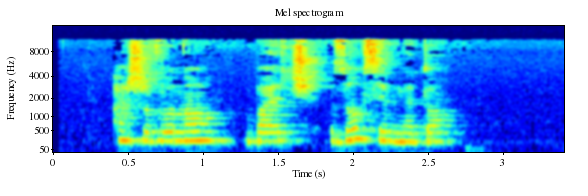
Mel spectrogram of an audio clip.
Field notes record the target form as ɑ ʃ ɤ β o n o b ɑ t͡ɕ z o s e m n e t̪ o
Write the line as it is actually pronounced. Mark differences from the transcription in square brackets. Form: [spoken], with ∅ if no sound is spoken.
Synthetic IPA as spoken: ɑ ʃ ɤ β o n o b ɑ t͡ɕ z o s e m n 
